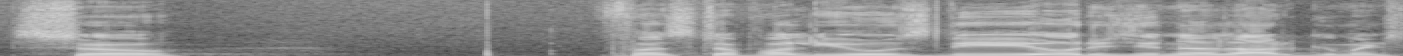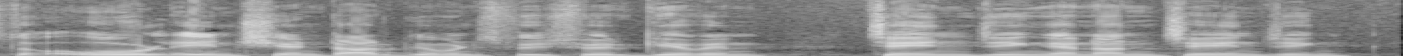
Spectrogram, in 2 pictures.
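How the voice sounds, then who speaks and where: Man, spiritual teacher, higher-pitched voice, deliberate emphatic phrasing, question-and-answer teaching, long hall reverb. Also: steady tone, clean tone.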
